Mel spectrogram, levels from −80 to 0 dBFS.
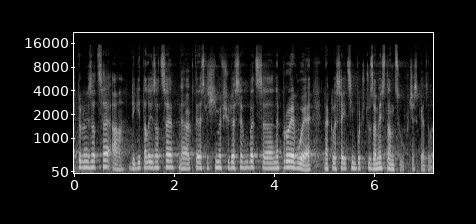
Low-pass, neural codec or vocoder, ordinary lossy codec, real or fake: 14.4 kHz; vocoder, 44.1 kHz, 128 mel bands every 256 samples, BigVGAN v2; Opus, 24 kbps; fake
